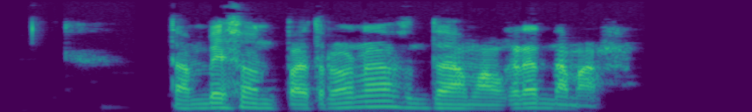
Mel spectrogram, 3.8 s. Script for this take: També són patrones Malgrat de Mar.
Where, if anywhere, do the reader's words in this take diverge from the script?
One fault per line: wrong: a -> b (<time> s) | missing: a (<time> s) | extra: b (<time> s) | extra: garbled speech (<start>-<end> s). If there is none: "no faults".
extra: de (2.2 s)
